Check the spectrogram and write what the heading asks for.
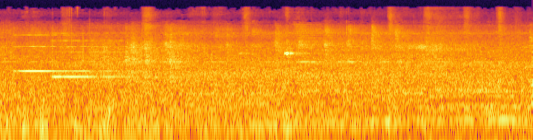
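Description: Toshiba passenger lift's arrival chime: two tones, a higher note then a lower one, together about a second and a half long, over a steady low hum of the lift lobby. A short sharp blip comes about four seconds in.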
